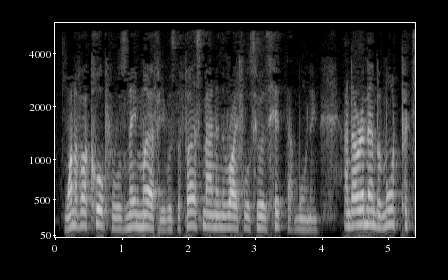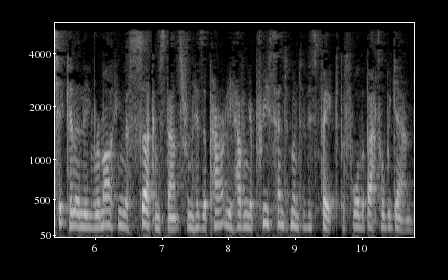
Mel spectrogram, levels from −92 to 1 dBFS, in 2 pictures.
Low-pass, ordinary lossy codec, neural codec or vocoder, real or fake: 5.4 kHz; MP3, 24 kbps; none; real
